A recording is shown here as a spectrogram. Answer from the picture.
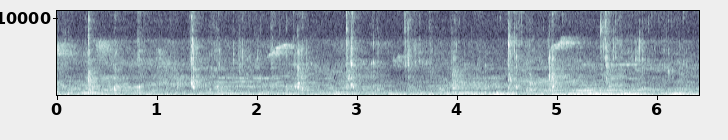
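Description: Faint close-up chewing with scattered soft, wet mouth clicks, and fingers gathering rice and stir-fried water spinach on a plastic plate.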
